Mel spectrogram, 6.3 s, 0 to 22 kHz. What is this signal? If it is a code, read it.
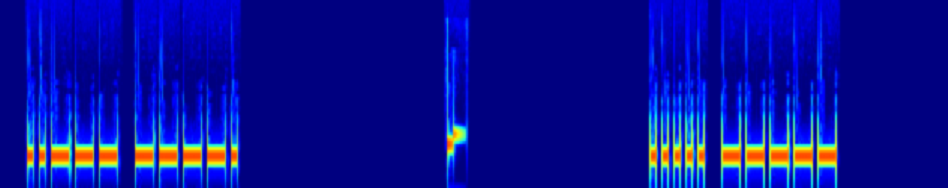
Morse code, heard as a keyed tone, about 30 wpm, 700 Hz. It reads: 29 50
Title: Numbers - 2-Digit 30wpm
